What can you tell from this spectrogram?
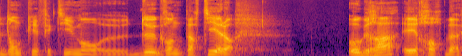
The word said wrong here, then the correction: Gharba: je ne sais pas si je le prononce correctement, mais vous allez me corriger, allez-y. – Ogra ou Gharba. – Bon, Gharba. Voilà, très bien.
